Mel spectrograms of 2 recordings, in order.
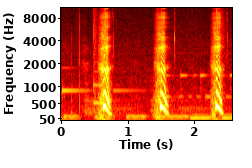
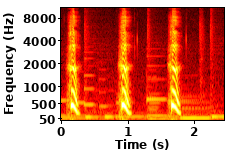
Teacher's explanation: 입안에 어디에도 닿지 않게 입만 살짝 벌리고 목구멍에 힘을 주면서 내뱉어요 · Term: 히읗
